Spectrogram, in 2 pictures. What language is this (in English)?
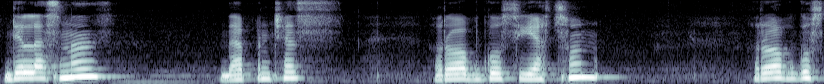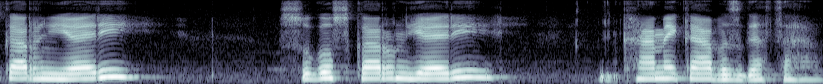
Kashmiri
